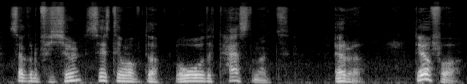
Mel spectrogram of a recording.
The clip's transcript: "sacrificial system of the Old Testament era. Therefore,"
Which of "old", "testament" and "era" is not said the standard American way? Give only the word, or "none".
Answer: none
